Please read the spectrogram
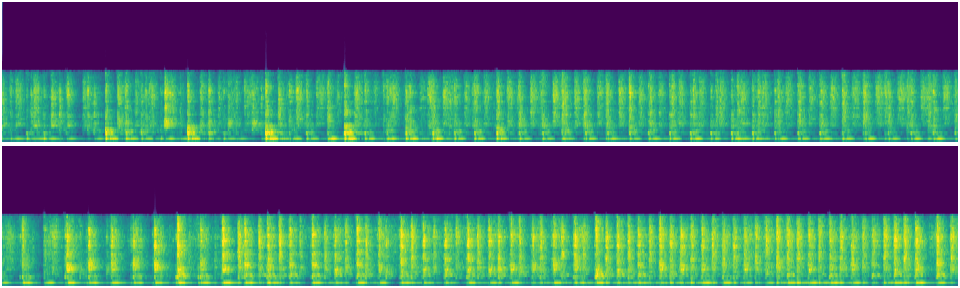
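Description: Ghatam, the South Indian clay-pot drum, played by hand in a fast, continuous rhythm of finger and palm strokes over a steady ringing pitch, with a few louder accents in the first few seconds.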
